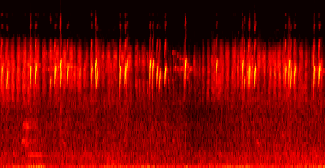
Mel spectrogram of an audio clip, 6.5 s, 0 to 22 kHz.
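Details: European goldfinch singing in response to stimulation, a bird trained for song competitions: dense high twittering with bright tinkling notes in bursts, about 34 phrases a minute, over a faint steady hiss.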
